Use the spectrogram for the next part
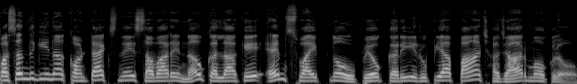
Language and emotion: Gujarati, neutral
